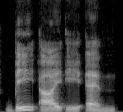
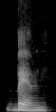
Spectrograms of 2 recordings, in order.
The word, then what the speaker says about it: bien: We know too much about French to pronounce E-N, N. Bien. Bien. Ah, okay. No, we have the N on the end. We're swallowing that into the vowel before, into that E, so it sounds like bien, bien.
